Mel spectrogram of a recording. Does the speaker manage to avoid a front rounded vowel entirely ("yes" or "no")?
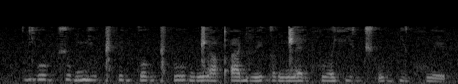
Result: yes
